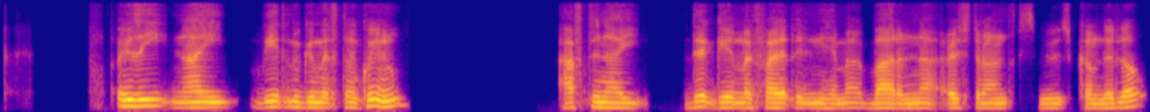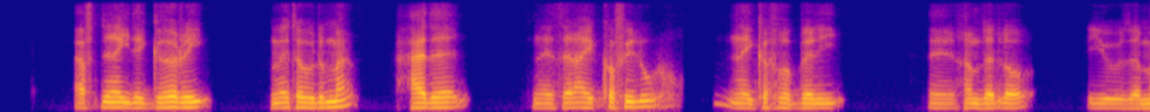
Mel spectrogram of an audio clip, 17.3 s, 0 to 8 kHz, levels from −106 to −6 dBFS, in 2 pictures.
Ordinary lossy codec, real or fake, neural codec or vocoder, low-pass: Opus, 64 kbps; fake; codec, 16 kHz in and 24 kHz out, 0.9 kbps, LongCat-Audio-Codec, four codebook decoder; 7.2 kHz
